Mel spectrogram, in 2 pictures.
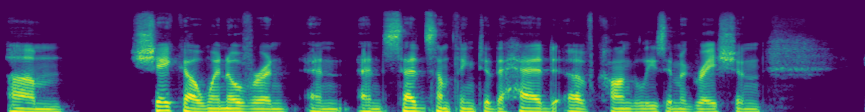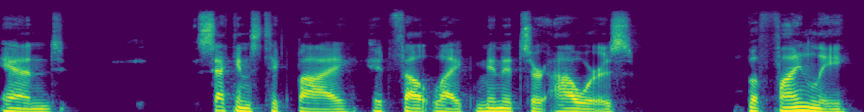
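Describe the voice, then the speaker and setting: Middle-aged man, guest in an interview, low voice, earnest, reflective storytelling. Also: vocal fry, a bit bright. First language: bilingual in Finnish and English. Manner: earnest, reflective, with frequent restarts. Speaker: interview guest, refugee aid founder.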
